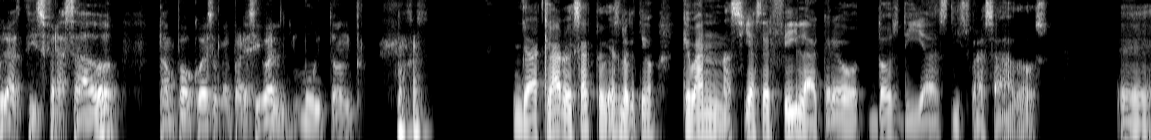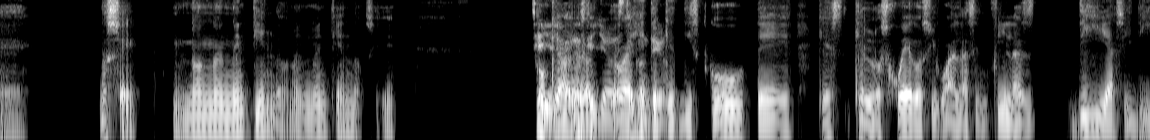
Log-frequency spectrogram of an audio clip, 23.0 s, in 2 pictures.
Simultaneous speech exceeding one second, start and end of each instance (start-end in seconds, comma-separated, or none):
16.9-18.3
